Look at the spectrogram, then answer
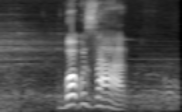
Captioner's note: crash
